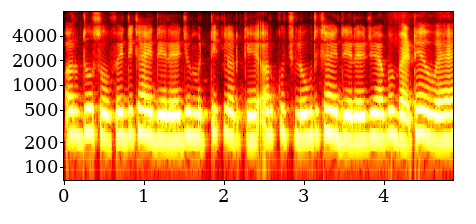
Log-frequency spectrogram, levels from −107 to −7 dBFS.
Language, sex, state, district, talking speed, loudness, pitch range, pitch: Hindi, female, Chhattisgarh, Bastar, 305 wpm, -13 LUFS, 220-245 Hz, 235 Hz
